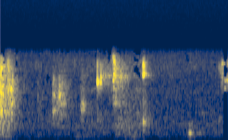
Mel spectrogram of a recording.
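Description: Near silence, with a few faint, scattered ticks.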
